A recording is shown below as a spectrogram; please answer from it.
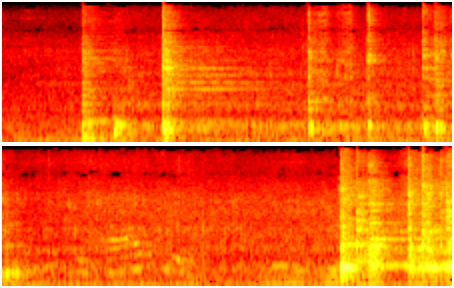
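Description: Desi style chicken fry stirred in a pan, with a spoon clanking against the metal in scattered knocks and scrapes over a low sizzle, close by, while someone speaks over it.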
